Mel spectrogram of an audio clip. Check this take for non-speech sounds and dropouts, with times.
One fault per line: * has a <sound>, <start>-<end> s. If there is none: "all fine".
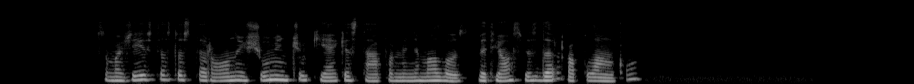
all fine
